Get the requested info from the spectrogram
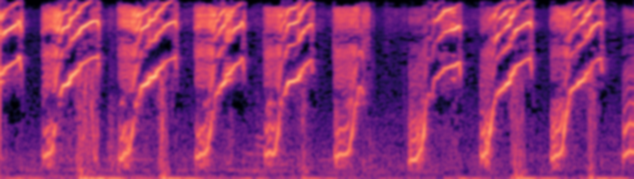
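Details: Loud guinea pig squeals, each a piercing whistle climbing steeply in pitch, repeated in a fast regular series of about two per second with one short break midway.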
